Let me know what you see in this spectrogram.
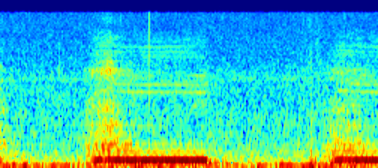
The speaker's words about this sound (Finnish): Ja vaikka se olisi kännykän pärinä, Steffe soittaa.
